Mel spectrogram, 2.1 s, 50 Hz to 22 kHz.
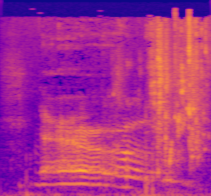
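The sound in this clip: Bathwater sloshing and splashing as a 3-year-old boy and a 1-year-old girl are put into their bath, with a brief voice-like tonal sound rising above the water.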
